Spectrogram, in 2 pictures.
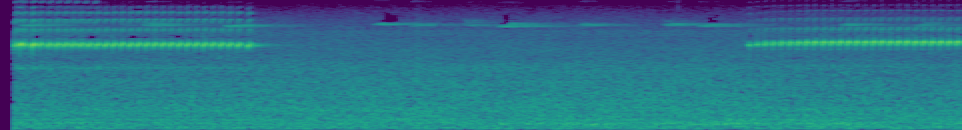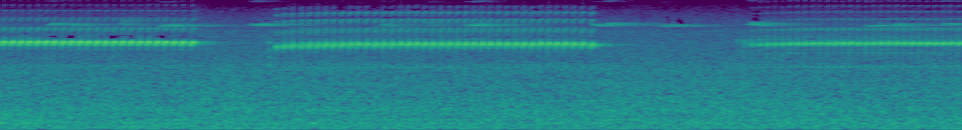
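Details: Poison dart frogs (Dendrobates) in an aquarium-vivarium give high, buzzy trills, each lasting a few seconds, with short pauses between.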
